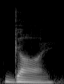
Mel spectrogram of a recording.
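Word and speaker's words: Gey: by a researcher named Dr. George Gay, pronounced guy.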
